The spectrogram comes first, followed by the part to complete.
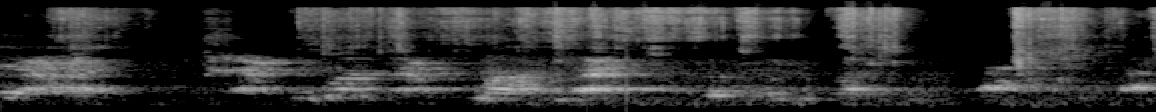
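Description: Indistinct talking in short broken phrases.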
